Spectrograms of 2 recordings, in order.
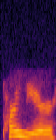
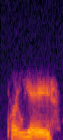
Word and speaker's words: Parlier: Also, just a helpful little hint of mine, it's Parlier, not Parlier. Unfortunately, it doesn't have that French sound like some have been pronouncing it. Continuing forward, the Merced Fresno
